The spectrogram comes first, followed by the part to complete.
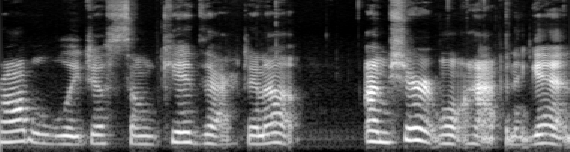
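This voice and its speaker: A woman uses a raspy, put-on character voice at a fairly high pitch, speaking at a moderate pace. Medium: read story. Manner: stern, menacing.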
